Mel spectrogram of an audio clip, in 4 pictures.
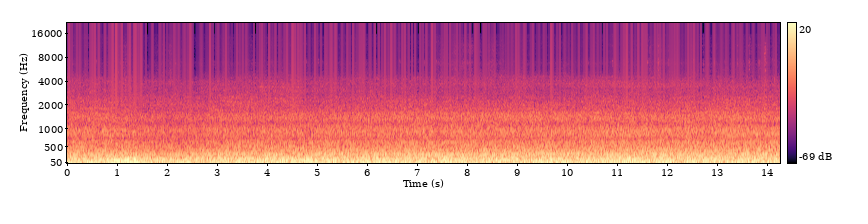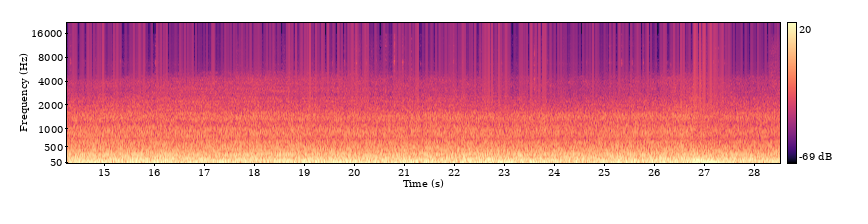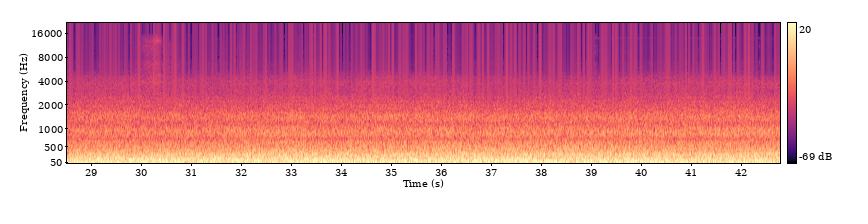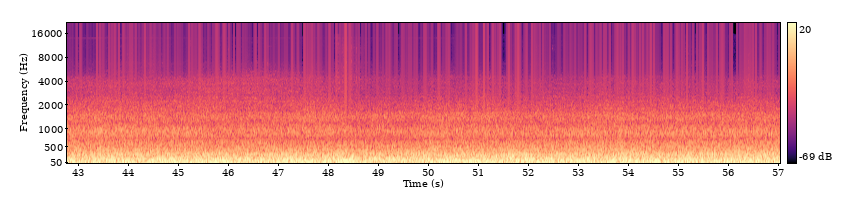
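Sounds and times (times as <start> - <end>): car tyre and road noise: 0.0 - 57.0.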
